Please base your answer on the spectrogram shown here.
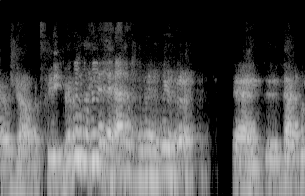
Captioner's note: laughter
